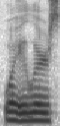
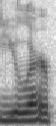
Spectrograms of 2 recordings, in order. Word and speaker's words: Euler: It's also referred to as Euler's number. I know you want to pronounce that as Euler, but it's pronounced as Euler.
